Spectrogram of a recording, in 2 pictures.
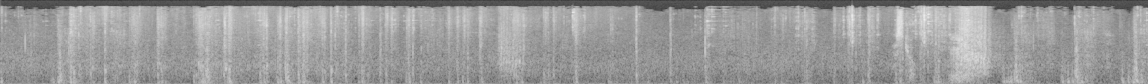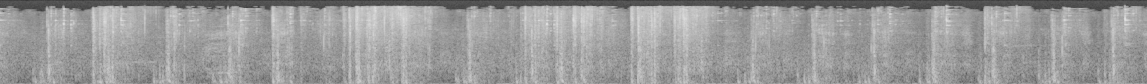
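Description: Horses in The Last of Us video game walk steadily with rhythmic clip-clopping hooves on hard ground, close and continuous, with an occasional neigh and snort mixed in.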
